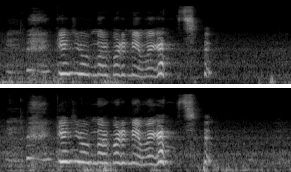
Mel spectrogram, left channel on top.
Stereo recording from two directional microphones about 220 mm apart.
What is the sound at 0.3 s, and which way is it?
A woman's voice, 5° left (ahead or behind).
